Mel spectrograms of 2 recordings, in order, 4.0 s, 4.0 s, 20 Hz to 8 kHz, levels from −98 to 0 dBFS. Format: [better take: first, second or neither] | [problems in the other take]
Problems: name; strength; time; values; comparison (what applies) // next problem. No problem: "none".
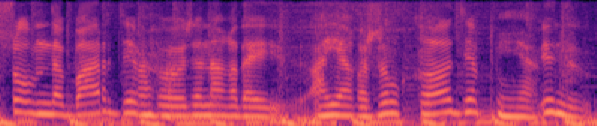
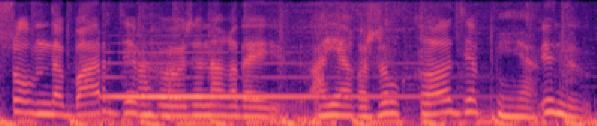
first | background sound (Wind instrument, woodwind instrument); 6 dB below the speech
